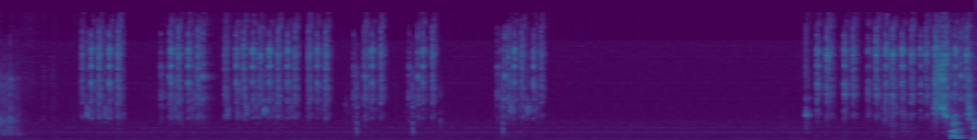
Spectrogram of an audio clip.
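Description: Bursts of computer keyboard typing and mouse clicks during Minecraft play, coming in clustered runs with quiet gaps over a steady low hum, fairly faint and close-miked.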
